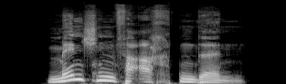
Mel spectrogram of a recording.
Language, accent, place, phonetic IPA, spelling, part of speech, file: German, Germany, Berlin, [ˈmɛnʃn̩fɛɐ̯ˌʔaxtn̩dən], menschenverachtenden, adjective, De-menschenverachtenden.ogg
- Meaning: inflection of menschenverachtend: 1. strong genitive masculine/neuter singular 2. weak/mixed genitive/dative all-gender singular 3. strong/weak/mixed accusative masculine singular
